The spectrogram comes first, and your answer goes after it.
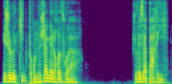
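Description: A man's voice: on the low side, fairly even intonation, moderate pace, dry recording, studio quality, natural voice. A man reading aloud, voicing a calculating young man who speaks firmly and resolutely.

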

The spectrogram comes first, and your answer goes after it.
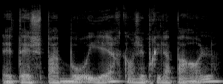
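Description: A man's voice: rumbling low, very animated, normal speed, a little mellow, husky, heavily acted. A man voicing a brooding condemned young man. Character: proud young man facing execution, brooding.

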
